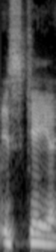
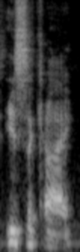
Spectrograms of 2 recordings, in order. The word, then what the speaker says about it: Isekai: It's not Iskea, it's Isekai.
